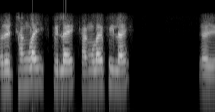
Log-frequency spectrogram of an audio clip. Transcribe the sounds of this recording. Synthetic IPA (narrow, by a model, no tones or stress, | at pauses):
ɾeʈʰaŋlajpʰɯjlajtʰaŋlajpʰɯjlaj | ɡaj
